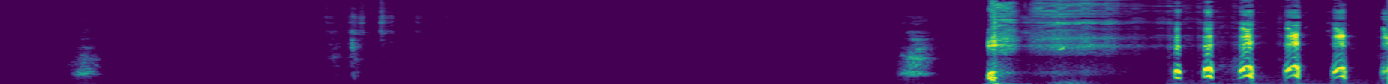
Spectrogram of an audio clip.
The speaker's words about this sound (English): Okay, so I don't know if you heard that, but that is one of Diana's dogs, Dee Dee, being a complete lunatic. And Diana's asking, are Zoomies normal? Yes. And it's absolutely adorable.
